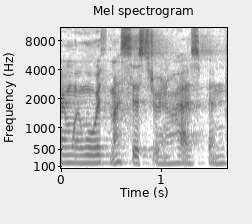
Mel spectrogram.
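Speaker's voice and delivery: ordinary delivery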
